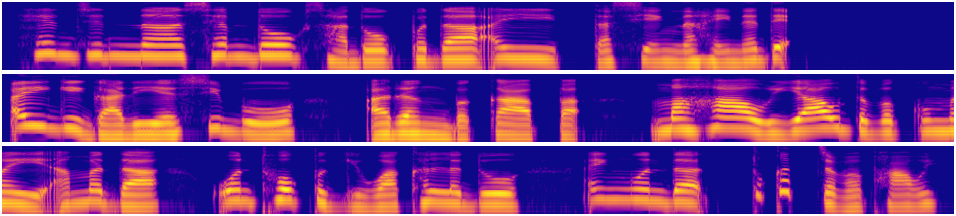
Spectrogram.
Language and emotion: Manipuri, disgusted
